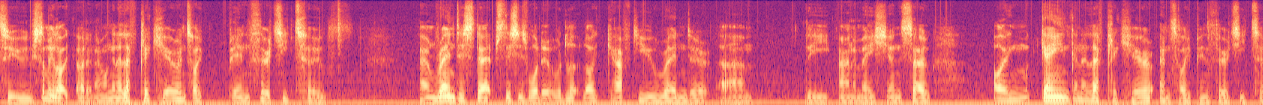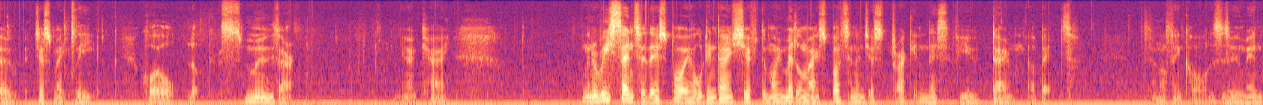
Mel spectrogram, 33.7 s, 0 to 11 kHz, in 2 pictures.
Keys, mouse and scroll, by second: 1.5 click, 14.0 click, 27.0-30.1 shift+middle drag, 32.9-33.6 scroll up 2.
